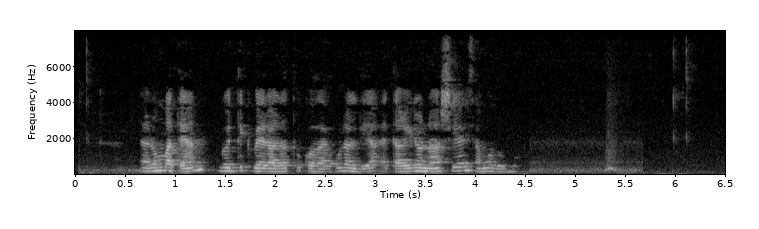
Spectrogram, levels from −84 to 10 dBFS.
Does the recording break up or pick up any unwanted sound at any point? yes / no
yes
